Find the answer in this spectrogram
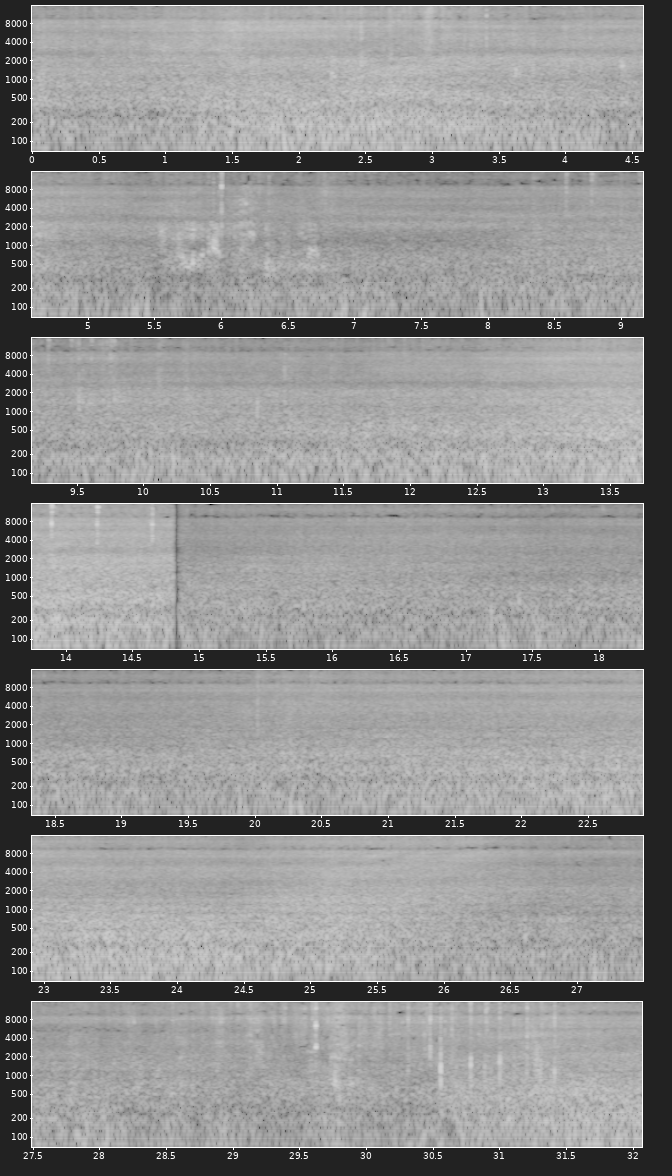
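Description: Ocean surf breaking and washing up the beach, swelling and fading with each wave, with wind buffeting the microphone.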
